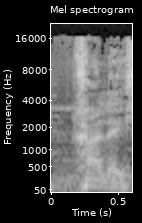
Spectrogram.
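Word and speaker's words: Hailey: Es una novela de Arthur Holley. Halley se pronuncia.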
